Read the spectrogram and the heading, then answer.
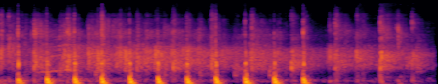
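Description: A church audience applauds the volunteers and ministry leaders, with a steady, evenly spaced clapping beat standing out over a dense wash of scattered hand claps, fairly loud and without talking.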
